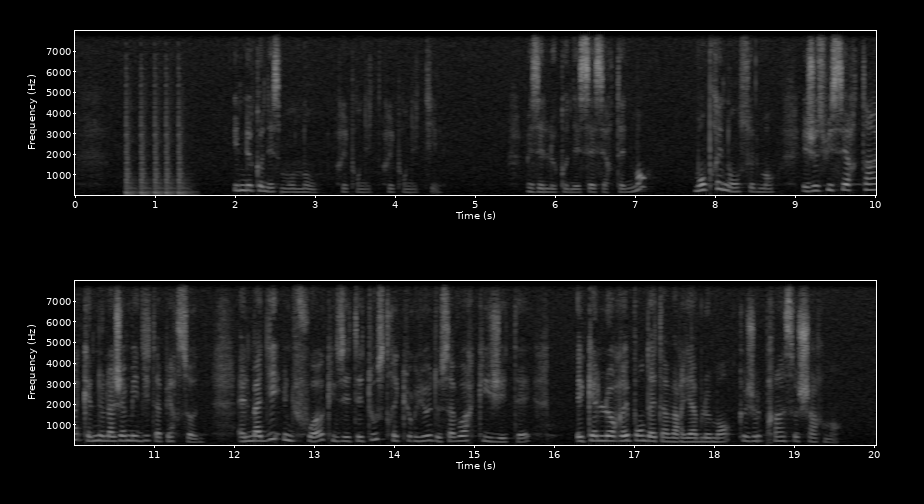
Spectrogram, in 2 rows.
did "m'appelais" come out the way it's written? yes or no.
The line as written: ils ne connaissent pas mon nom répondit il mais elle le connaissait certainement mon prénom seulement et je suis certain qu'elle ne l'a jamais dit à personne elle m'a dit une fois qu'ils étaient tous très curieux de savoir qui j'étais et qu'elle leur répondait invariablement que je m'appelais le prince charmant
no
